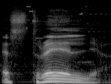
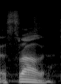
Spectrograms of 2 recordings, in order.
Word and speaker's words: Estrella: And Estrella. Australia. Good day. No, that's not the right pronunciation. Estrella.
